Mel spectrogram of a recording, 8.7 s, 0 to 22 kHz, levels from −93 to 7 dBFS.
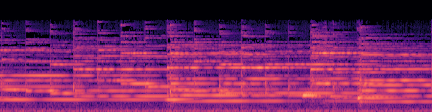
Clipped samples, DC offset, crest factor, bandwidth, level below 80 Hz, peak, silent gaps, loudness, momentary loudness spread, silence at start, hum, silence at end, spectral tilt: under 0.1%; under 0.1%; 14 dB; 10.5 kHz; -46 dBFS; -8 dBFS; none; -21 LUFS; 6 LU; 0 s; none; 0 s; -1 dB/octave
